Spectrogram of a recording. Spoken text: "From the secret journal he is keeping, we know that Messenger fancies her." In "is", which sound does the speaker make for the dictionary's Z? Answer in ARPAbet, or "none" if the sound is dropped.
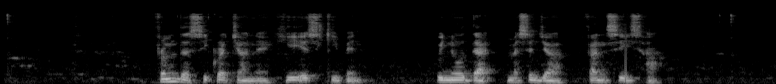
S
